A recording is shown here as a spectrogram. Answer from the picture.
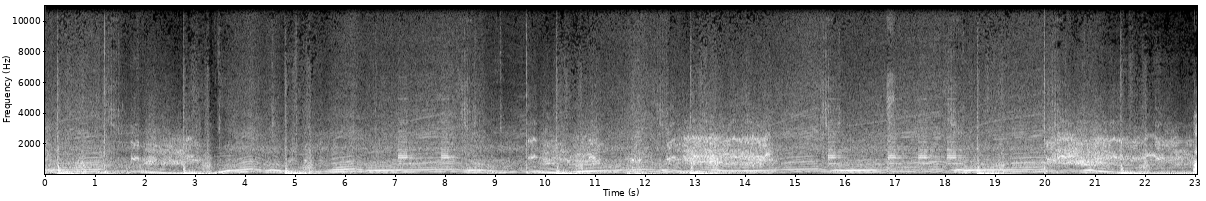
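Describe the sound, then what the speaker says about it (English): A car drifting in GTA 5, engine revving up and down in repeated surges with screeching tire squeals during each slide, loud and close, no talking. "That's actually a good drift."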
